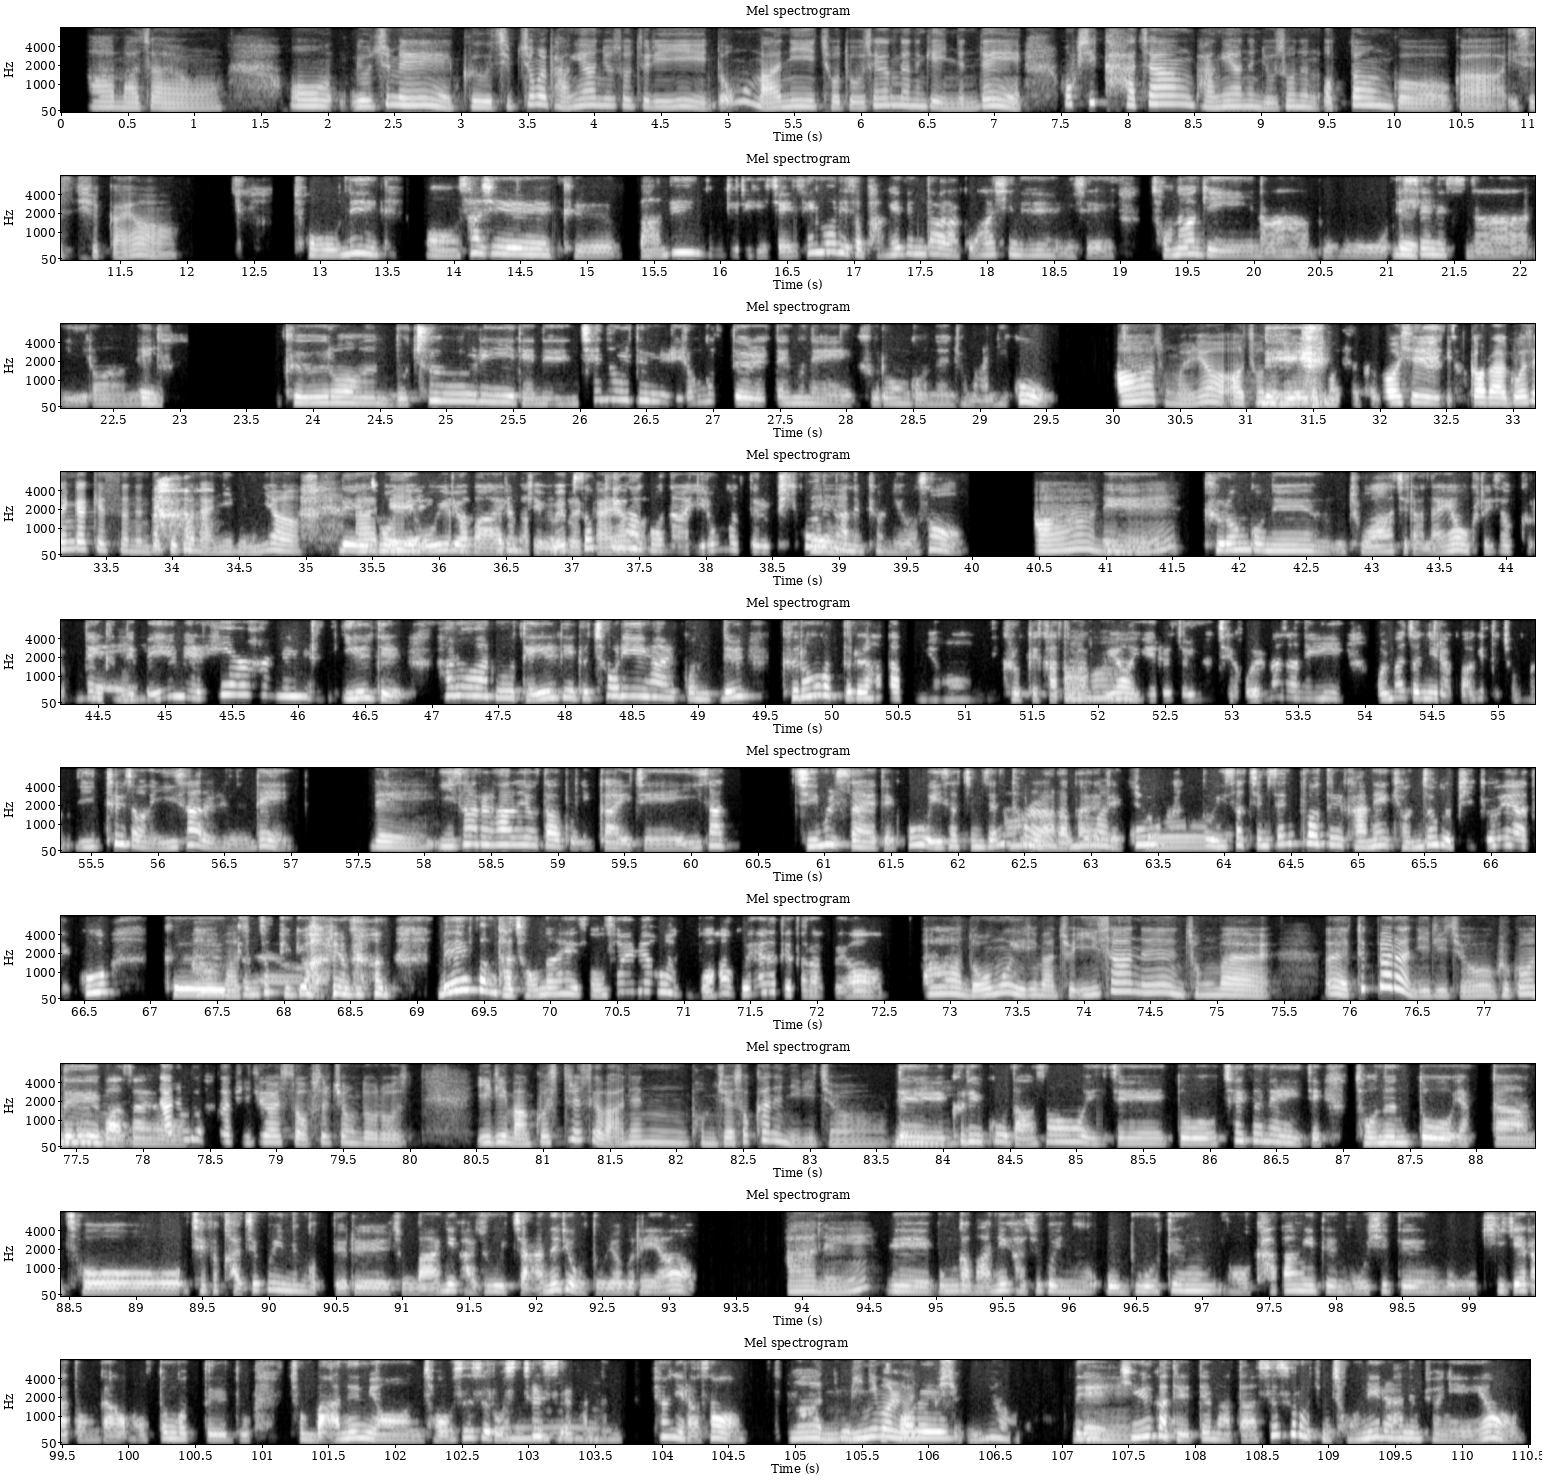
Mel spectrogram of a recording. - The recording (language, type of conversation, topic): Korean, advice, 방해 요소 없이 창작에 집중할 시간을 어떻게 꾸준히 확보할 수 있을까요?
- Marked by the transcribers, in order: tapping; other background noise; laughing while speaking: "네"; laugh; unintelligible speech; laugh; in English: "데일리로"; laughing while speaking: "비교하려면"; in English: "미 미니멀 라이프시군요"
